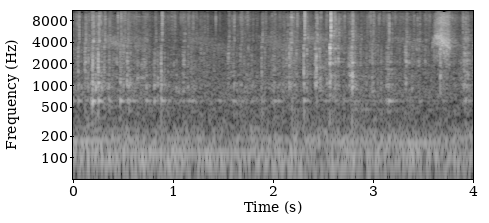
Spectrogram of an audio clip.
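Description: Irregular crunching and crackling over gravel as a quarter-scale wooden logging arch is pulled along, its spoked wooden wheels rolling and a log dragging beneath the axle, with a steady low rumble underneath.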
